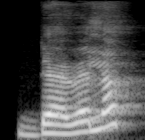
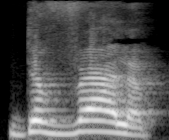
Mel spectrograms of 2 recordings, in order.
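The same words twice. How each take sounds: First: डेवलप stressed on the first syllable, DEV-uh-lup; common mispronunciation. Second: डेवलप as dih-VEL-up, second syllable stressed; correct pronunciation. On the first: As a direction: say डेवलप as DAY-vuh-lup, front-stressed. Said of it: "no, ये होता है डेवलप". (डेवलप का आम गलत उच्चारण, 'डे' पर ज़ोर) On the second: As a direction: hit the middle of डेवलप, di-VEL-up. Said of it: "ये होता है डेवलप". (डेवलप में 'वे' पर ज़ोर, 'डि-वे-लप') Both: Shown as a demonstration.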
